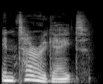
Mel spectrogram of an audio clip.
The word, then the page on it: interrogate: British English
